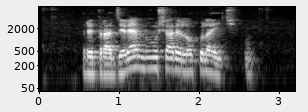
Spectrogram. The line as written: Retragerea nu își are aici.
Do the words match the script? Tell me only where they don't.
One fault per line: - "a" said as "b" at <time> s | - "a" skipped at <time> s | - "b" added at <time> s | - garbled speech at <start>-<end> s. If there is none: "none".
- "locul" added at 1.8 s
